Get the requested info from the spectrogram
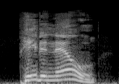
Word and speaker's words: Pieternell: Peter Nell. Yes. Now, there is a unique name, Peter Nell. How do you spell it? – P-I-E-T-E-R-N-E-L-L.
